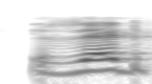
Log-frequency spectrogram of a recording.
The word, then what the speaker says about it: read: अब देखो बच्चों, रेड की स्पेलिंग READ और रीड की स्पेलिंग भी READ। इनकी स्पेलिंग फर्स्ट वर्ब की फर्स्ट फॉर्म में भी, सेकंड में भी, थर्ड में भी सेम होती है, पर प्रोनाउंस ऐसे करते हैं, रीड, रेड, रेड।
